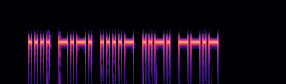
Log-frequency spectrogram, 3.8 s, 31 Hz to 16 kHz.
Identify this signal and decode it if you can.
Morse code, heard as a keyed tone, about 31 wpm, 700 Hz. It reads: HC4FQ
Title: DXCC-100 Call Signs - 5 Characters - 30wpm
